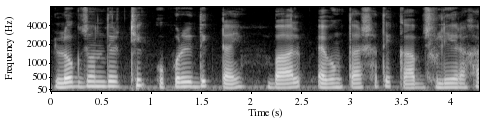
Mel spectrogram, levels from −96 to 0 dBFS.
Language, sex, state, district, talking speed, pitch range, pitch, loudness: Bengali, male, West Bengal, Alipurduar, 155 wpm, 140-175 Hz, 150 Hz, -19 LUFS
